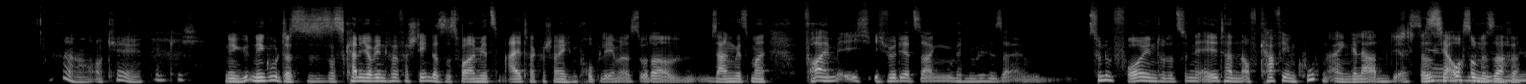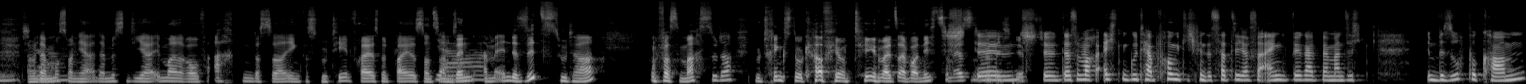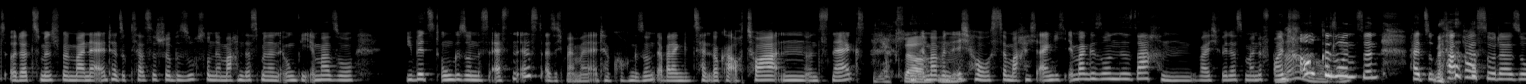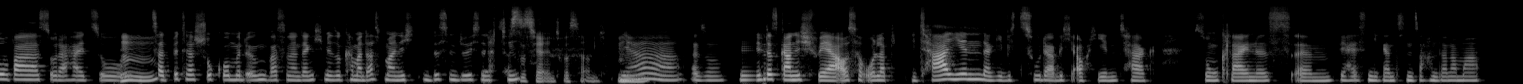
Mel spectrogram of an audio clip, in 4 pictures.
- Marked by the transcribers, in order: other background noise; unintelligible speech; laughing while speaking: "Kaffee und Tee"; in English: "hoste"; laughing while speaking: "meine Freunde"; laugh
- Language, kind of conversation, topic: German, podcast, Wie passt du Rezepte an Allergien oder Unverträglichkeiten an?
